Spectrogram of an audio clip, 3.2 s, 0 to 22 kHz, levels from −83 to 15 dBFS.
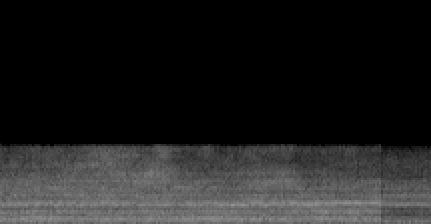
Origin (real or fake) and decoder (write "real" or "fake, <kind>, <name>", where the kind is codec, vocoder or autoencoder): fake, vocoder, BigVGAN v2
